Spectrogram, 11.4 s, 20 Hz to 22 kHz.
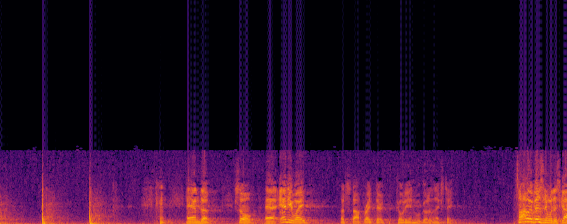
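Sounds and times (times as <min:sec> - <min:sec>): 
man knocking on a house door: 0:01.8 - 0:02.2
speech: 0:03.2 - 0:09.2, 0:10.3 - 0:11.3.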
